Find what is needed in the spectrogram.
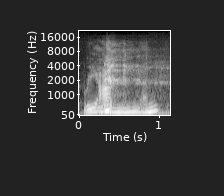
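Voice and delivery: "Rhiannon" slowly as ree-AHN-un. Shown as a demonstration. Co-host practises "Rhiannon" slowly with an ah, ree-AHN-un. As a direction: stretch the open ah in "Rhiannon".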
